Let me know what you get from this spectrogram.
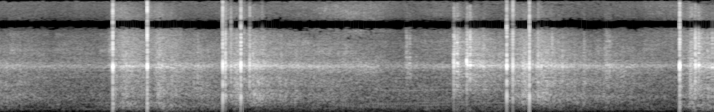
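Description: Aerial firework shells bursting overhead: sharp bangs, some in quick pairs or clusters, every second or two, each followed by a crackling tail that fades away.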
